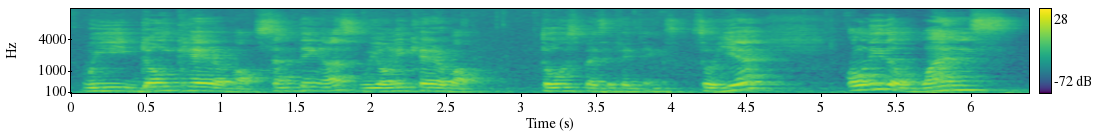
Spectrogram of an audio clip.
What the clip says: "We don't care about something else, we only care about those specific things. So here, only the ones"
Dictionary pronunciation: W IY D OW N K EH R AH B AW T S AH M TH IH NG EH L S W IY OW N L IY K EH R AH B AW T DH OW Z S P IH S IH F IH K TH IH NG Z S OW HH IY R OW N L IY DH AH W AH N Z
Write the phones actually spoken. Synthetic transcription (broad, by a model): W IY D OW N K EH R AH B AW T S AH M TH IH NG EH L S W IY OW N L IY K EH R AH B AW T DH OW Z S P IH S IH F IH K T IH NG S OW HH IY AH OW N L IY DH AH W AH N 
